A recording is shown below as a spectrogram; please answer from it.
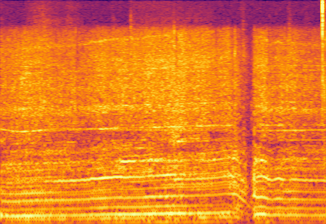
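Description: A race car in Need for Speed: Undercover pulls away, its engine droning loud and close as the revs climb steadily. A brief gear-shift dip comes near the end before the engine picks up again.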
